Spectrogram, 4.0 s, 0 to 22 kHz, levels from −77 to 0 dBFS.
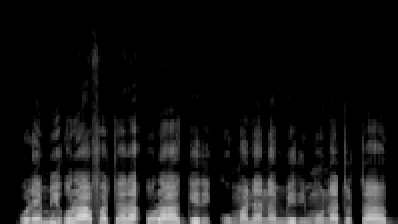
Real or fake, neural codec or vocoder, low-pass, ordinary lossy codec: real; none; 19.8 kHz; none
